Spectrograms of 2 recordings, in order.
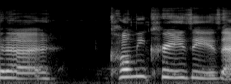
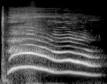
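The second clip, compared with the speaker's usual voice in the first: sudden shrieking scream, much higher and louder; starstruck scream; 12 semitones higher, 15 dB louder than usual. Retold or imitated. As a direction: let out a starstruck fan scream. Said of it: "and just went".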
